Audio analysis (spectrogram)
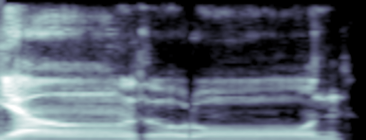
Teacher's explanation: what you're doing is that you're removing the mouth part but you're keeping the nasal sound you're keeping the hunna and the noon or the tanwin so · So al-ikhfa is that you hide the noon or sukun or the tanween by removing the mouth part or the mouth sound, but keeping the nasal sound, the ghunna. So when I'm saying yanzurun, the mouth part of the noon is gone. The n part is gone.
